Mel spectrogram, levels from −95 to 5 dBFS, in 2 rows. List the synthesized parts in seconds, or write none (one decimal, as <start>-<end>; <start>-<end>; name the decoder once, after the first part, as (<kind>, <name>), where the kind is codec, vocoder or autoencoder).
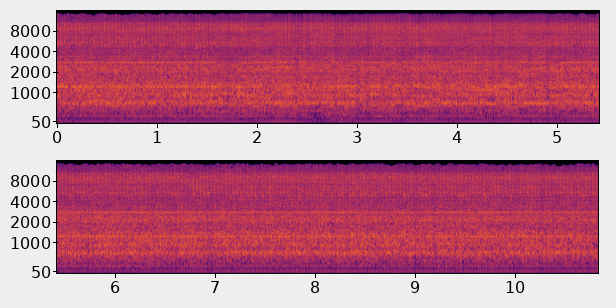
1.6-5.1 (codec, SNAC)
